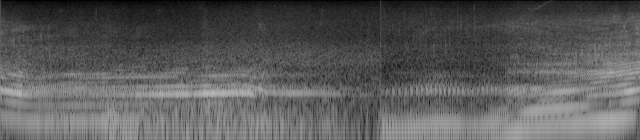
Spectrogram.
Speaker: As you can tell, light years better. Um, again, the cat and the resonator are still breaking in.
